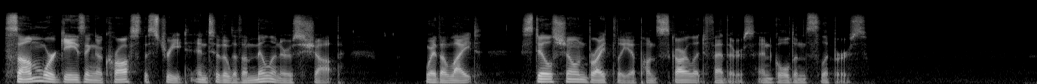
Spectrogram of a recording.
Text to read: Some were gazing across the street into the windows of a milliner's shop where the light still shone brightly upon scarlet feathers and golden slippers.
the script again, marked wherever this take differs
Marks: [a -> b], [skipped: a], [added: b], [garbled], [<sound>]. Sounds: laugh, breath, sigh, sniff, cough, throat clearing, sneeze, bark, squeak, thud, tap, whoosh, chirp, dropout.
Some were gazing across the street into the [skipped: windows] of a milliner's shop where the light still shone brightly upon scarlet feathers and golden slippers.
